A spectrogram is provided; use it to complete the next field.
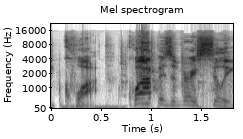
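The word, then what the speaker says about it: QWOP: how to pronounce it i've called it q-op in the past but it's apparently kwop kwop is a very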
